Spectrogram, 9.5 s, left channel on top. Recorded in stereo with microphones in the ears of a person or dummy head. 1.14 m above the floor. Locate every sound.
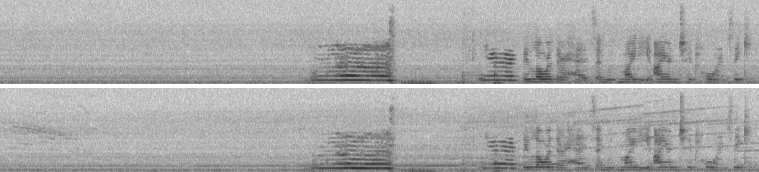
3.7 s a cat meowing: 25° left (ahead or behind), 2 m; by 6.4 s 50° left (ahead or behind), 1.3 m
6.5 s a woman speaking: centre (ahead or behind), 1.3 m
